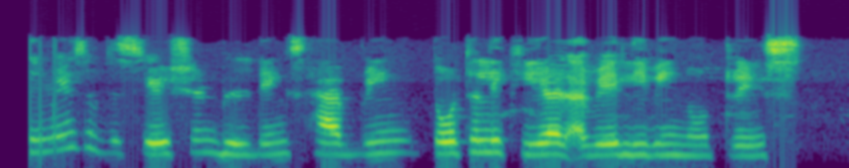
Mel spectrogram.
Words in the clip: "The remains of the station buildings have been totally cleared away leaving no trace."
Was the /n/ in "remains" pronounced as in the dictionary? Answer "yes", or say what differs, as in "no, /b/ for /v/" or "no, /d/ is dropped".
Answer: no, /n/ is dropped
